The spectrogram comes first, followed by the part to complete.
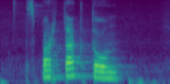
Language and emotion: Russian, neutral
